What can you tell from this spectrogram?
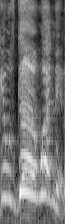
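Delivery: imitating the diners shouting with joy; excited shout. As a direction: yell it out in glee. Others exclaim about the meal.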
